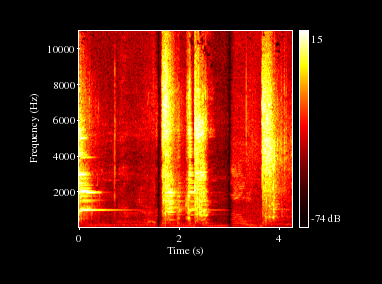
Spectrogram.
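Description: Target shooting at stacked aluminium beer cans: a sharp crack at the start with a metallic ring that fades over about a second, then further sharp bursts in the middle and near the end.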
